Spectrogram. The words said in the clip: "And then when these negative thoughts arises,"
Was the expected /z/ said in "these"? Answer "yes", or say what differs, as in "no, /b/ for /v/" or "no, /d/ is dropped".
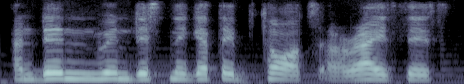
no, /s/ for /z/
